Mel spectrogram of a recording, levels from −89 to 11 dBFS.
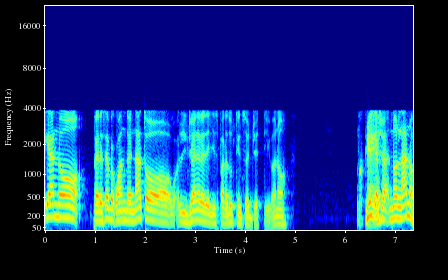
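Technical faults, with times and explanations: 2.86–2.88 s and 6.94–6.96 s, packet loss with pitch repetition: a single 20 ms packet goes missing each time, the first just after "quando è nato il". The receiver repeats the last pitch period to fill the gap, producing a brief, slightly buzzy held tone.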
